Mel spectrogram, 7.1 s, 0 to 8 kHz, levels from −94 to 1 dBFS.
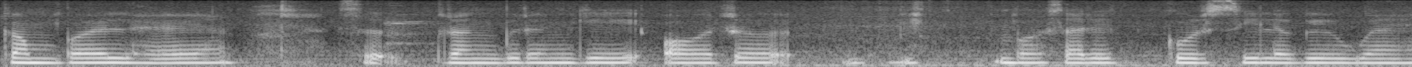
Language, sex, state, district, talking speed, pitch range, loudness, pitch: Hindi, female, Jharkhand, Deoghar, 85 wpm, 195-205 Hz, -15 LUFS, 200 Hz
